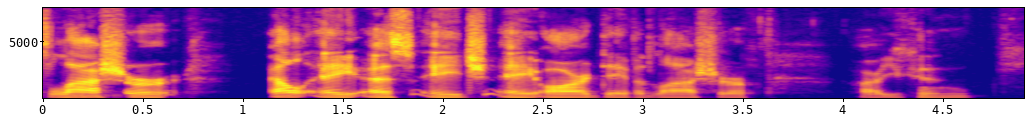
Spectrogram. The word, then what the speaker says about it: Lashar: if you know that my last name is spelled with an AR so it's Lasher l-a-s-h-a-r David Lasher you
